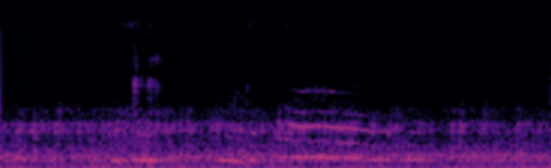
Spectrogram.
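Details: Strange vocal sounds from a Pomeranian: short low squeaky notes followed by a longer, thin, wavering whine, with a constant low hum underneath.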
